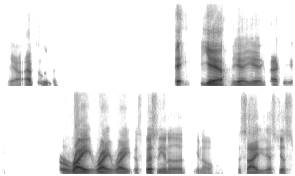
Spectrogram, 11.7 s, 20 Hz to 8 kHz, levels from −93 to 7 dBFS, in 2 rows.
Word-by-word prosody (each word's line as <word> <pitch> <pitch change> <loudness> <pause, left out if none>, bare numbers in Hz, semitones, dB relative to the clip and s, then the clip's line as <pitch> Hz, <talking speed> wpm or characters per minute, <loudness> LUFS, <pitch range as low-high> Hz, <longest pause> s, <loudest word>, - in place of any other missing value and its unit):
Yeah - - -18
absolutely. 80 -1 -11 2.4
E - - +1 0.4
yeah, 105 -1 +5
yeah, 90 -1 -4
yeah, 95 +1 -7
exactly. 85 - -12 1.2
Right, 90 -4 +5
right, 95 -3 +3
right 90 -2 -2
especially 100 -2 -2
in 90 0 -8
a, 80 -1 -11 0.2
you 80 - -24
know, 75 -2 -22 0.5
society 90 -1 -3
that's 85 0 -14
just - - -12
90 Hz, 95 wpm, -22 LUFS, 85-95 Hz, 2.4 s, yeah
